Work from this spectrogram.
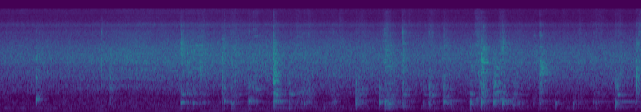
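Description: Meat frying in a hot pan for kinunot, a steady sizzle with repeated scraping, stirring knocks of a utensil against the pan, close and alone without talk.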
